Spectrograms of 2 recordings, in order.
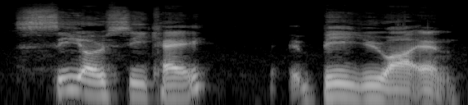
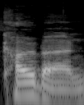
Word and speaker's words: Cockburn: It's spelled C O C K B U R N, right? which you would assume is pronounced cockburn, but but it's not. It's pronounced it's pronounced coburn, right?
